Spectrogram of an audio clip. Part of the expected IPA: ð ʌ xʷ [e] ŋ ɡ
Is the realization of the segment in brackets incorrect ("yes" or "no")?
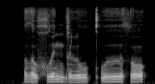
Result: no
